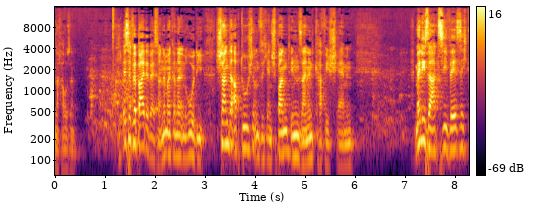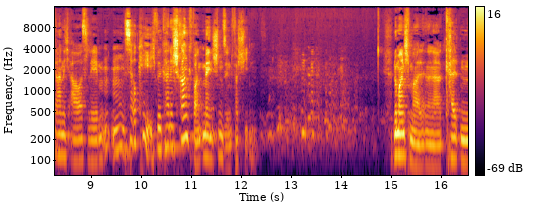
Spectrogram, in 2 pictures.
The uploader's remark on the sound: Poetry Slam Audio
